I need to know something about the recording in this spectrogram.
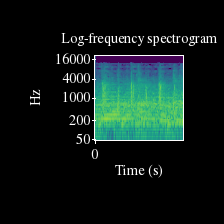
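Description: A crowd, including members of a choir, claps in a steady, quick rhythm while voices sing together underneath on Calle Cardenal Carlos Amigo, the handclaps landing evenly and fairly loud over the continuous group singing.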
